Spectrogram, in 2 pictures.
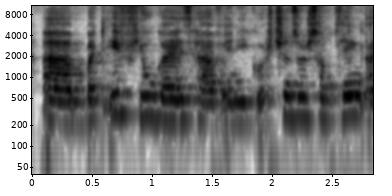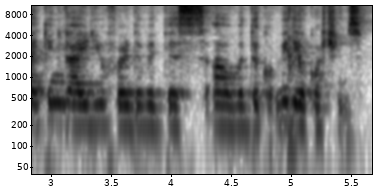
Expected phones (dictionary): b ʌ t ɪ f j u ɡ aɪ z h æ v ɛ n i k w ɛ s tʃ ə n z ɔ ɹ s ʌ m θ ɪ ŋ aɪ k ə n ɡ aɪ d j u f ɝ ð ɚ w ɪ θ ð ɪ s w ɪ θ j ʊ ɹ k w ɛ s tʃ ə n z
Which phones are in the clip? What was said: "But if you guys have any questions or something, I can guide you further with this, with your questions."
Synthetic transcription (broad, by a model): b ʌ t ɪ f j u ɡ aɪ z h æ v ɛ n i k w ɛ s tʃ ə n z ɔ ɹ s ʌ m t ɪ ŋ aɪ k ə n ɡ aɪ d j u f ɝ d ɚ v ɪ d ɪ s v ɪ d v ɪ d k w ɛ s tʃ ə n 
